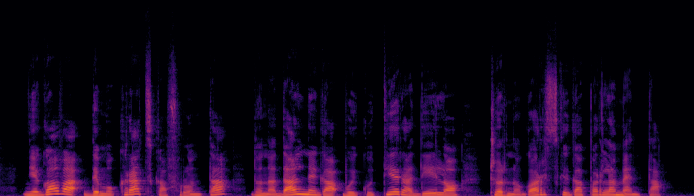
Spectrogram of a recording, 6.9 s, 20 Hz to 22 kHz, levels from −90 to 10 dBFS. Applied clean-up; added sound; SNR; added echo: none; none; none; none.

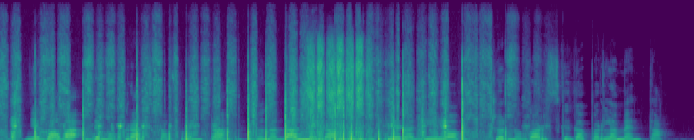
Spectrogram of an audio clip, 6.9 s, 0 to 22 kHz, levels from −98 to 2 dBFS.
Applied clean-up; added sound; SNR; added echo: none; Writing; -2 dB; none.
